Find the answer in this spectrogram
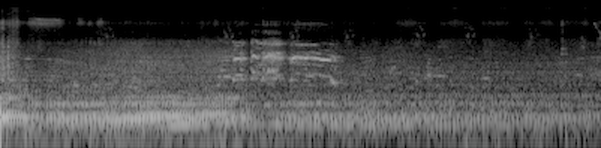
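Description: A single drawn-out bird call about three seconds in, lasting just over a second, over a steady low hum that dies away soon after.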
